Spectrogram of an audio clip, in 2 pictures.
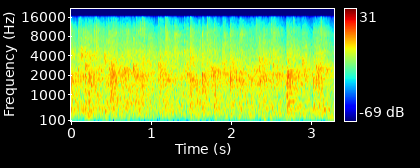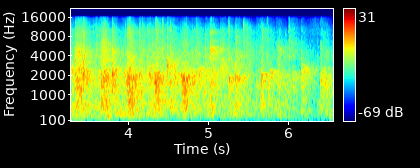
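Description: Studio audience applauding, many hands clapping at once, the applause thinning out near the end.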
